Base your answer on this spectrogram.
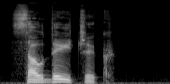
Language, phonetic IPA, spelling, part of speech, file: Polish, [sawˈdɨjt͡ʃɨk], Saudyjczyk, noun, Pl-Saudyjczyk.ogg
